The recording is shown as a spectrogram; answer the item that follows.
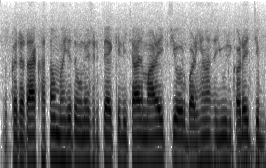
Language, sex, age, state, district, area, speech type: Maithili, male, 18-30, Bihar, Madhepura, rural, spontaneous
